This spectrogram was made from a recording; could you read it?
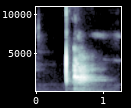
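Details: Nikon Nikkor Z DX 50-250mm f/4.5-6.3 VR shaken while unpowered gives a sharp click then a brief light rattle; the floating VR elements move freely without power, which is normal, not a fault.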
